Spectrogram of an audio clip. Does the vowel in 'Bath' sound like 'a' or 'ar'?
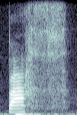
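a. The vowel sounds like a short 'a'. The speaker is from South Wales. "with an A sound in the middle"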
